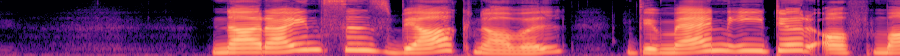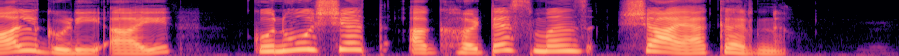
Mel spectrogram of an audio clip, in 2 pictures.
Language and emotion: Kashmiri, neutral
